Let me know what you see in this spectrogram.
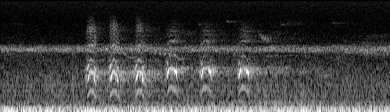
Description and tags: Creek/Marsh ambience throughout.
